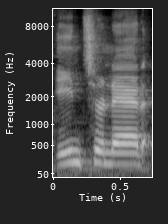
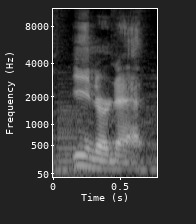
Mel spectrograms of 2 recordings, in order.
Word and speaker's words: internet: the reason is because the t is often silent in american pronunciation instead of saying internet americans will frequently say internet that's great internet that's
